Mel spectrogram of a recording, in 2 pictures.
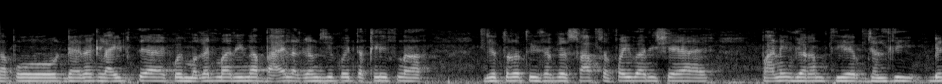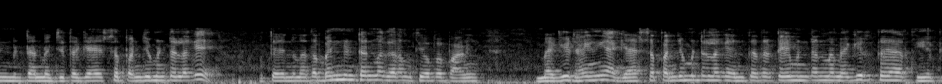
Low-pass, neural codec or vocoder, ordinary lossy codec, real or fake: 5.4 kHz; codec, 16 kHz, 16 kbps, FreqCodec, smaller model; none; fake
